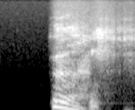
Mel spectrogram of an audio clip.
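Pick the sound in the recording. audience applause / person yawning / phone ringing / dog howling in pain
person yawning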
